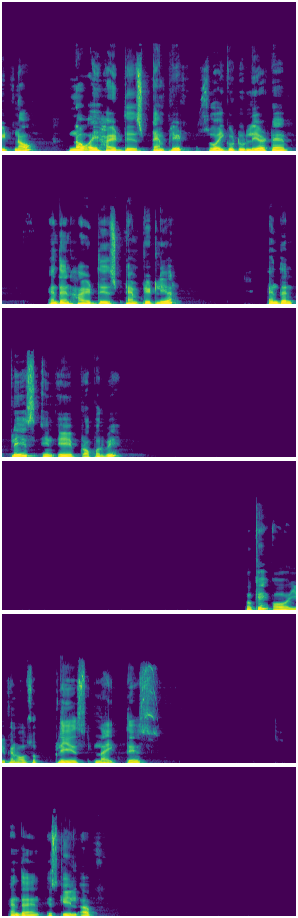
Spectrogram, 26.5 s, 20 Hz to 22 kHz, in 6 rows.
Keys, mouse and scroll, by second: 9.5-10.1 alt+scroll down 1, 10.2 alt+scroll down 1, 10.8 space, 22.0 double click, 24.2 shift+click.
